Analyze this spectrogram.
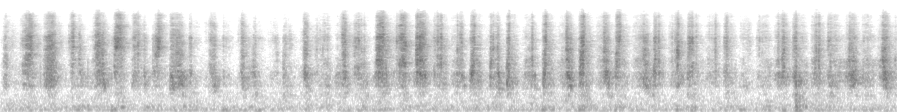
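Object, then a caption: Wax-coated scratch-art paper scratched with a wooden stylus. A wooden stylus scratches the lower area of a wax-coated scratch-art paper page held flat by one hand, using fast, dense strokes. The result is a quick, uneven run of dry, bright scratching rasps with almost no low end, each stroke stopping short with no ring.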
